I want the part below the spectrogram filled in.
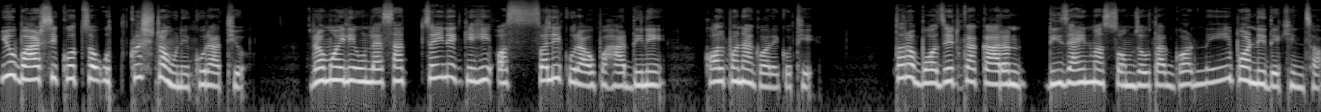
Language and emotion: Nepali, sad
